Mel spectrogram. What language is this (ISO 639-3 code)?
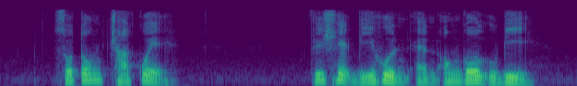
eng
